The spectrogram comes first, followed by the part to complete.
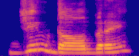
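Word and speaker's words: dzień dobry: poland they speak polish to say good morning in polish you say jin dobre jindobre and uh maybe i'll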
